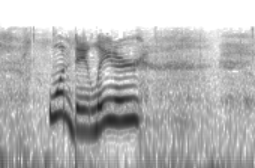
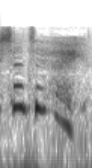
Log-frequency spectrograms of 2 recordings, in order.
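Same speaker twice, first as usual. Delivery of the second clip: high mock call, held at normal volume; excited greeting; 12 semitones higher than usual. Students see Kakashi catching up, excited greeting. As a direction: greet a teacher in a raised pitch.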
